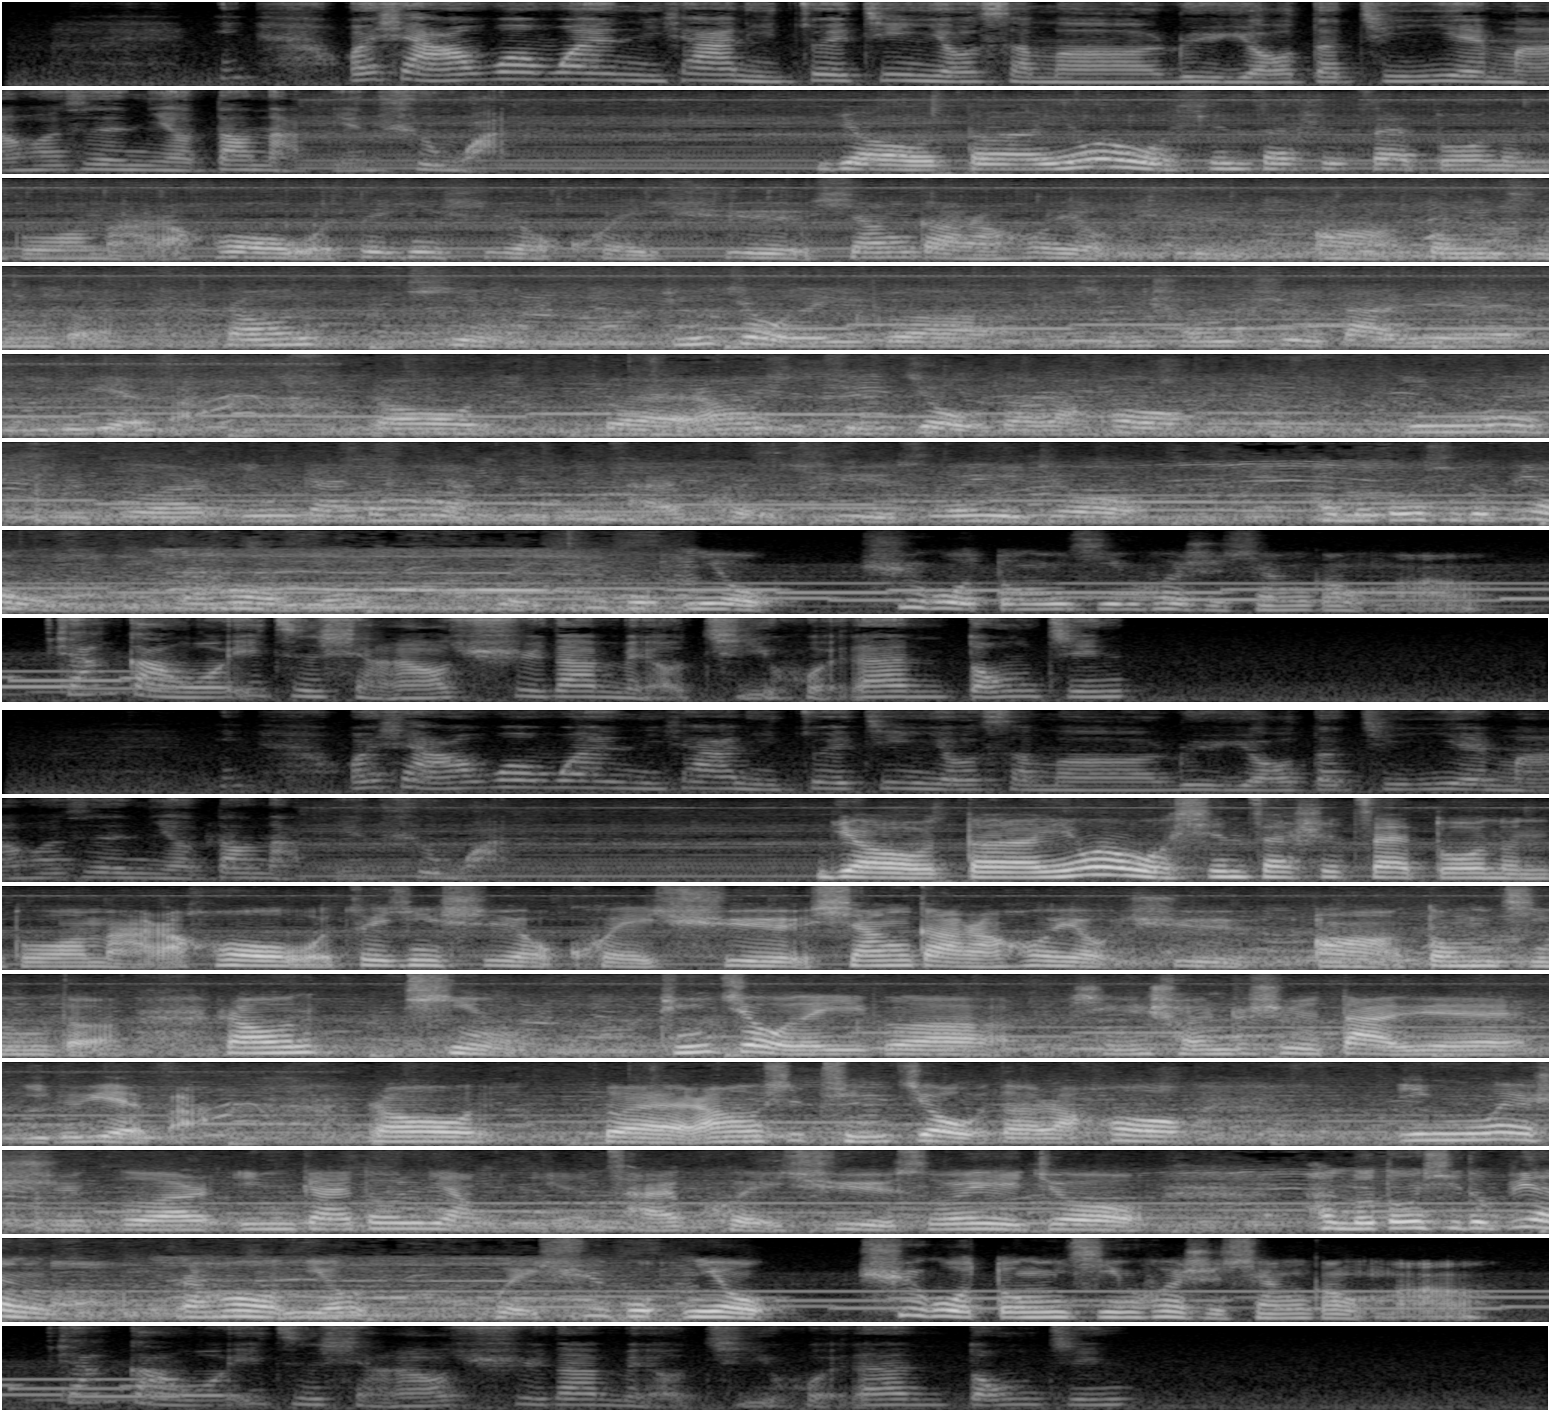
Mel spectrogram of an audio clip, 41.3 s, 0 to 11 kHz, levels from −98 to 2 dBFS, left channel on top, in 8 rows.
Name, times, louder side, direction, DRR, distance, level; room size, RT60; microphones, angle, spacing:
voice 1, 0.3-7.1 21.5-21.9 31.6-31.9 36.2-39.8, left 8 dB, 60° left, 0.5 m, -40 dB
sound 1, 6.1-21.8, left 4 dB, 85° left, 1.0 m, -47 dB
voice 2, 7.9-17.4 17.7-22.3 22.6-24.9 25.3-32.2 32.6-35.9, right 6 dB, 65° right, 0.4 m, -26 dB
sound 2, 13.8-33.3, left 1 dB, 5° left, 0.5 m, -36 dB
sound 3, 17.8-36.7, left 2 dB, 35° left, 0.9 m, -41 dB
4.7 x 2.9 x 2.3 m
head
